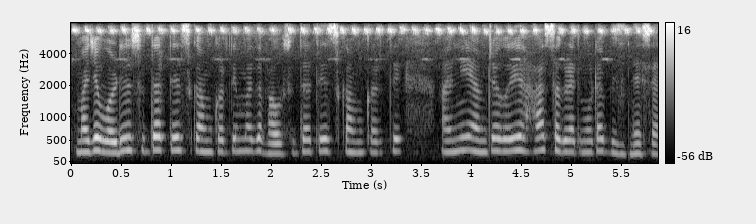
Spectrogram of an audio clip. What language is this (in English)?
Marathi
